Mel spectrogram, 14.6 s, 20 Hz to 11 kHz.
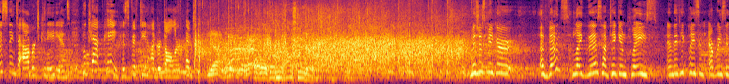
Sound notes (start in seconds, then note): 8.4 some Applause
